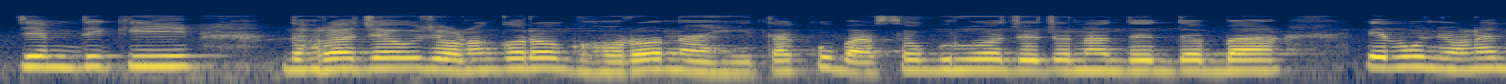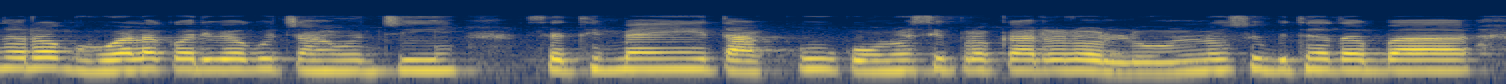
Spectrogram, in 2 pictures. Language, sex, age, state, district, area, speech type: Odia, female, 18-30, Odisha, Jajpur, rural, spontaneous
